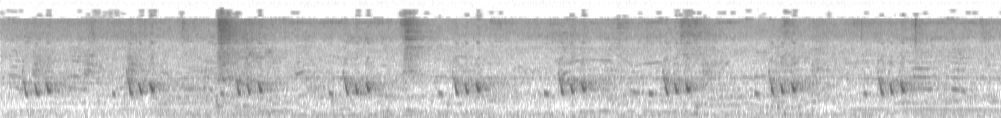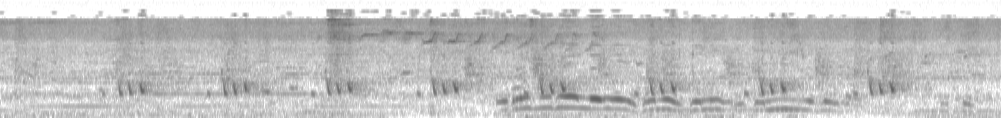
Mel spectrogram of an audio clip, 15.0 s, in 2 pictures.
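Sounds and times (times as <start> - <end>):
faint low rumble of passing train: 3.4 - 13.1.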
